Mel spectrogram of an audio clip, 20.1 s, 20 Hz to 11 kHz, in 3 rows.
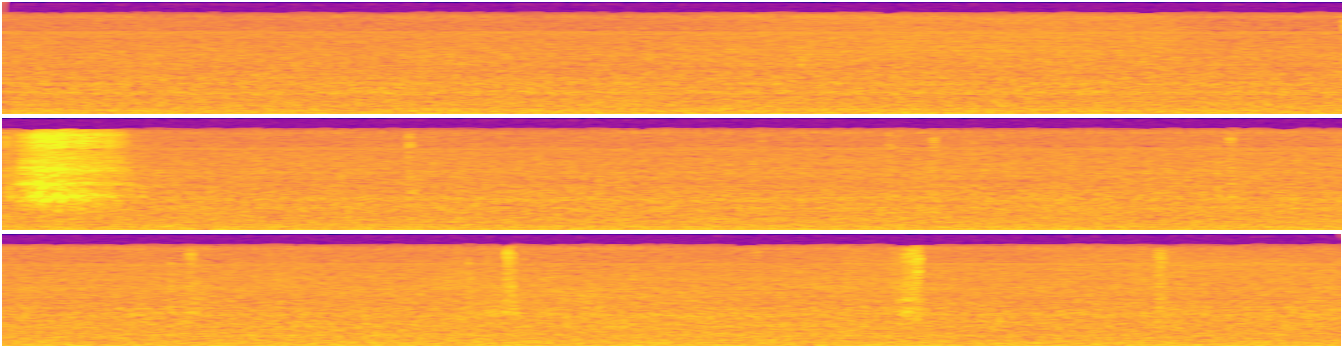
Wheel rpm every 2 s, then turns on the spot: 0, 0, 0, 10, 0, 0, 0, 0, 0, 0.
none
